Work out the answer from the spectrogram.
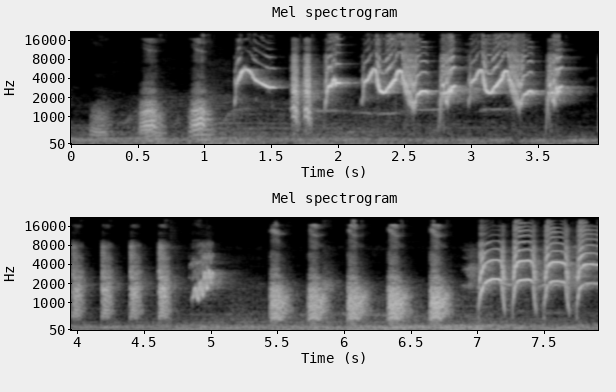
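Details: Javan myna calls played as a lure to draw in flocks: harsh broadband squawks in a fast irregular series, with upward-swooping whistled notes early and a run of rapid arched chirps near the end.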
